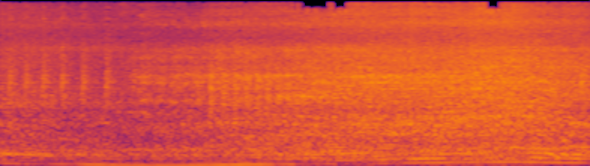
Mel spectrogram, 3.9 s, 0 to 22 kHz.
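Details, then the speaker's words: VW Vento diesel with injector knock, worse with the AC on: revs rising with light regular tick-tick knock during a roughly 15-minute relearn process, expected to fade once rpm settles. "ਤੇ ਟਿਕਟਕ ਦਾ ਸਾਂਡ ਤੁਸੀਂ ਸੁਣ ਸਕਦੇ ਹੋ ਆਹ ਜਿਹੜਾ ਟਿਕ ਟਿਕ ਦਾ sound ਹ injector ਵਾਲੀ ਨੋਕਿੰਗ ਆਇਹ ਤੇ ਖਤਮ ਹੋ ਜਾਊਗੀ"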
